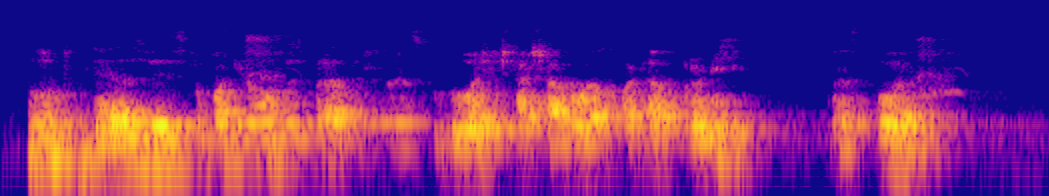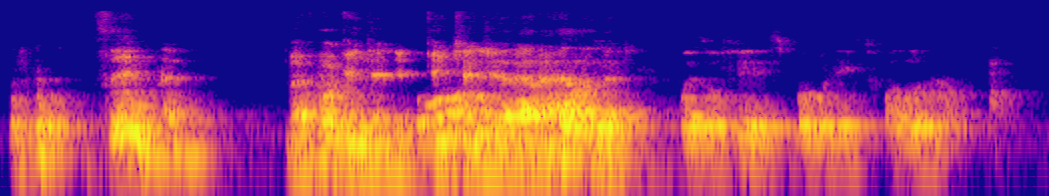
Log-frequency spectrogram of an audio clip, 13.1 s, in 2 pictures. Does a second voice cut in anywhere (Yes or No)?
Yes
